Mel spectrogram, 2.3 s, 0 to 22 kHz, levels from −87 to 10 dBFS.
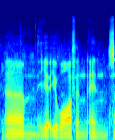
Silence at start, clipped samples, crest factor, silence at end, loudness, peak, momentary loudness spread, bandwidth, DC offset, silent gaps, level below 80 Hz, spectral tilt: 0 s; under 0.1%; 20 dB; 0 s; -24 LUFS; -4 dBFS; 8 LU; 13.5 kHz; under 0.1%; none; -48 dBFS; -5 dB/octave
